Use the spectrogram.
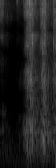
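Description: A small container filled with colored dry pasta from a toddler activity bag is shaken. After a brief quiet moment, a bright, dry rattle of the pasta bouncing around inside starts up and keeps going to the end.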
